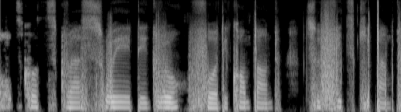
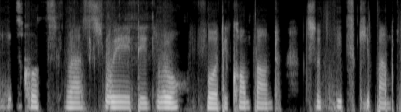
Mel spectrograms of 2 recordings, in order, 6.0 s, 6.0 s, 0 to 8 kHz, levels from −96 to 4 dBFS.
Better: first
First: none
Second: noise reduction (neural separator model SepFormer DNS4)

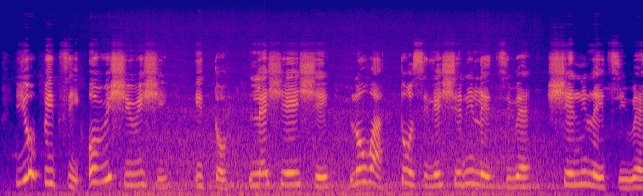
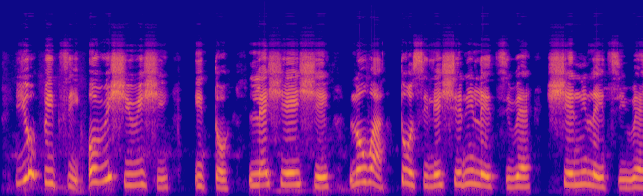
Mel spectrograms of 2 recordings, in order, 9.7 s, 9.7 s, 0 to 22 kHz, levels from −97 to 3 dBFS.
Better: second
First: background sound (Subway, metro, underground); 16 dB below the speech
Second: none

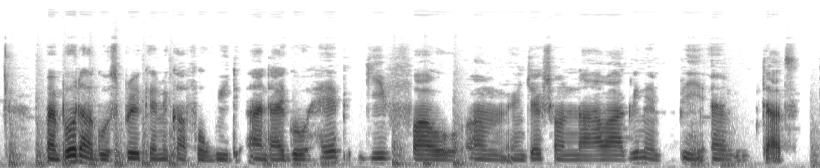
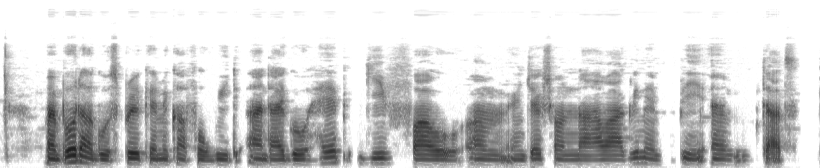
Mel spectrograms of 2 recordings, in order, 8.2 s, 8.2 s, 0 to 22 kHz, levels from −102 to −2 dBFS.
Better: second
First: background sound (Hammer); 18 dB below the speech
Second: none

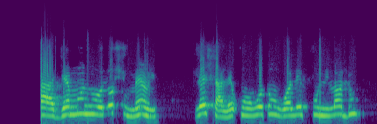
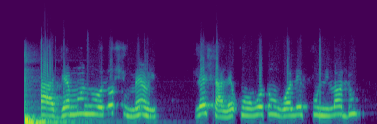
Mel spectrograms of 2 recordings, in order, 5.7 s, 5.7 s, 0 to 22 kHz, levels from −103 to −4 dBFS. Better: first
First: none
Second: background sound (Bass drum); 1 dB below the speech

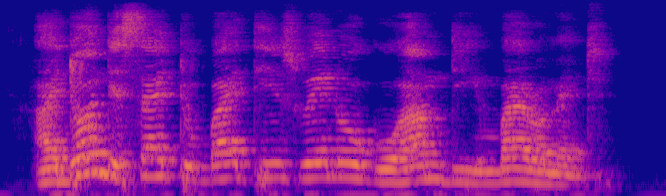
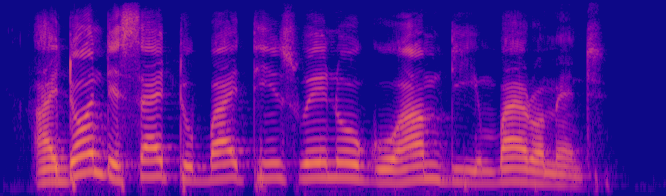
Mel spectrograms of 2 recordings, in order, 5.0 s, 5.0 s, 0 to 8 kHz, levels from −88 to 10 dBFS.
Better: second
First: room echo; dies away in 0.3 s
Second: none

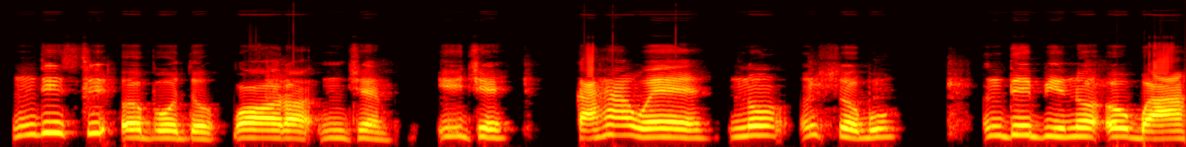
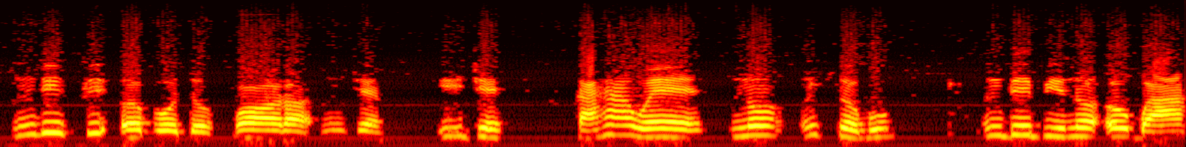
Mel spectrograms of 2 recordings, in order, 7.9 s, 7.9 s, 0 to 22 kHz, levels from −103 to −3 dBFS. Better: first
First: none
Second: noise reduction (classical method spectral subtraction)

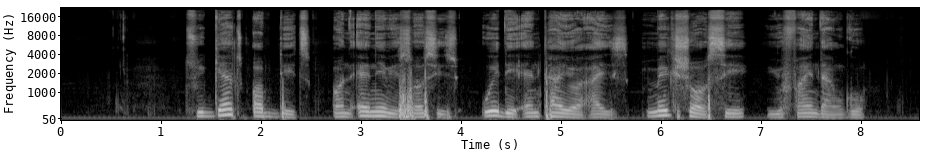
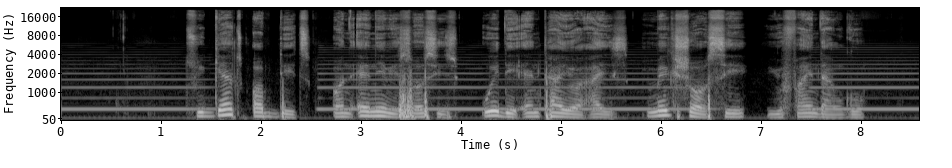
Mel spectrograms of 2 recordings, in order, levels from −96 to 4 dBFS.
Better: first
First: none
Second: background sound (Wind instrument, woodwind instrument); 14 dB below the speech

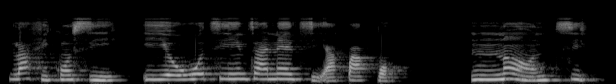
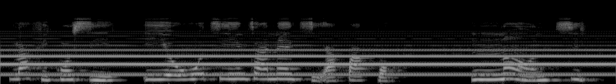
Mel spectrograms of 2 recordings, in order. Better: first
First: none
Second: background sound (Wind instrument, woodwind instrument); 3 dB above the speech

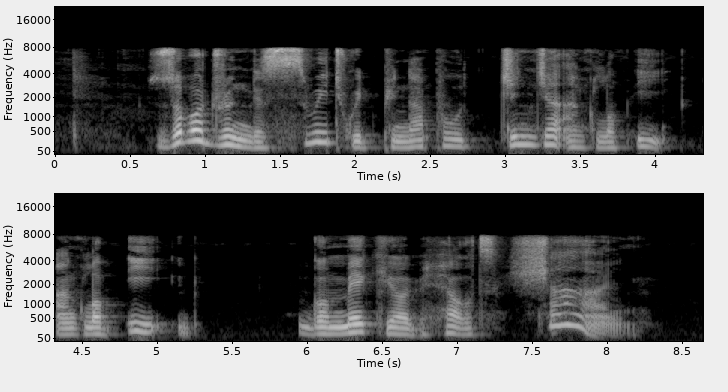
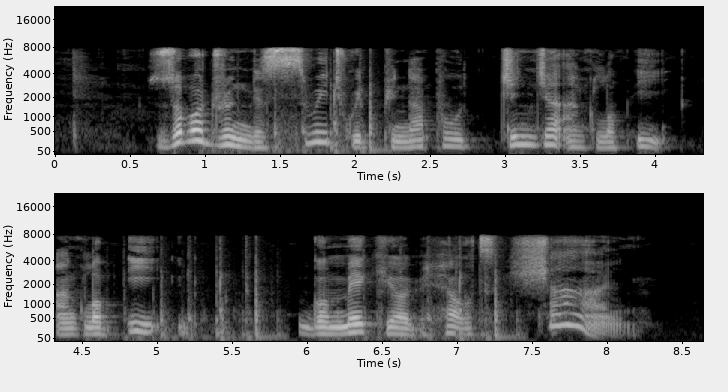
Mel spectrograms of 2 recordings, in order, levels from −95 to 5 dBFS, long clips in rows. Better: first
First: none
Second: background sound (Computer keyboard); 17 dB below the speech

